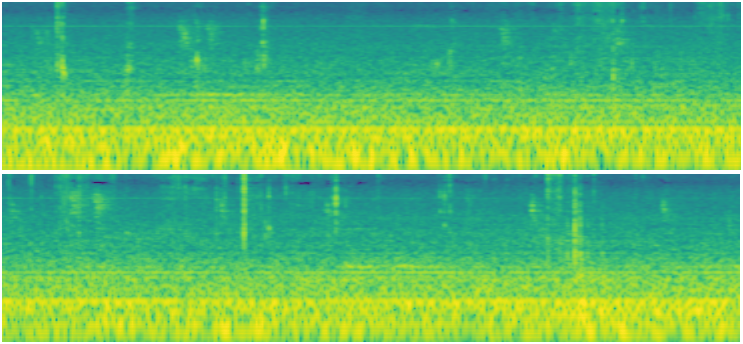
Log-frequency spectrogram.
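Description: Close chewing of a mouthful of red pork sausage: wet mouth clicks and small squishing sounds, over a steady low hum. One sharp click a little past the middle is the loudest sound.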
